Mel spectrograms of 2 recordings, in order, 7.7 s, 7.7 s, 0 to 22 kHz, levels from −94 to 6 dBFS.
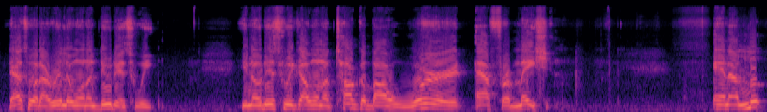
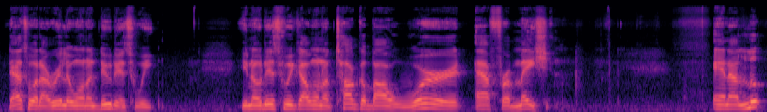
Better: second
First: distortion; slight; 10% of the sound clipped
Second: none

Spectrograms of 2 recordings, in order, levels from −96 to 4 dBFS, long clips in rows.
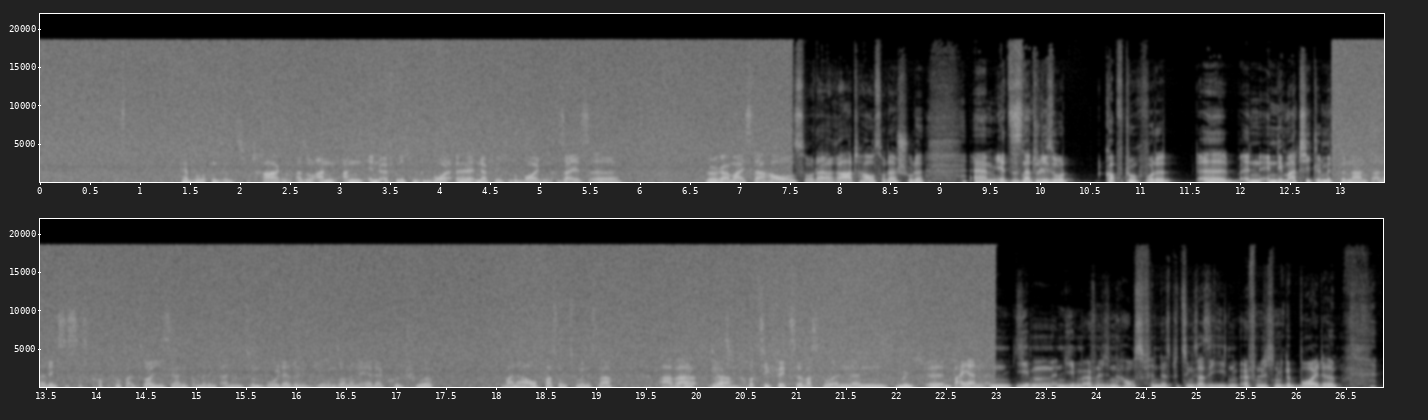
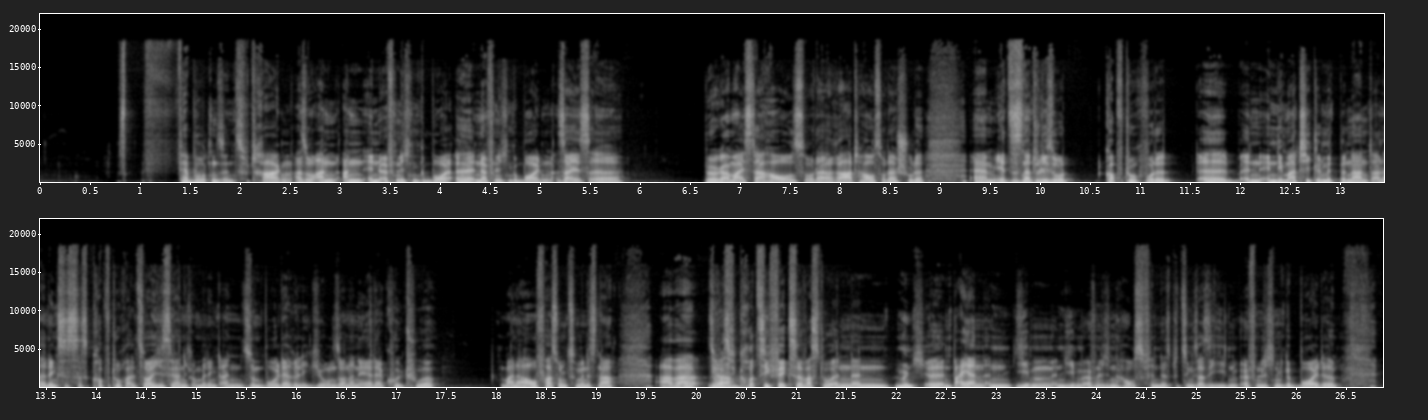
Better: second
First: hiss; loud; until 7.5 s and from 13 to 23 s; 2 dB below the speech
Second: none

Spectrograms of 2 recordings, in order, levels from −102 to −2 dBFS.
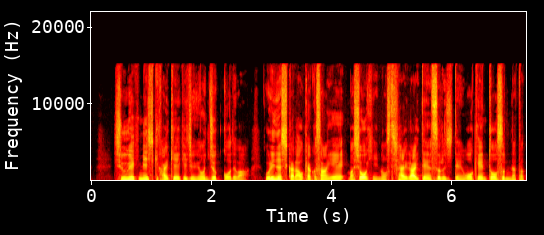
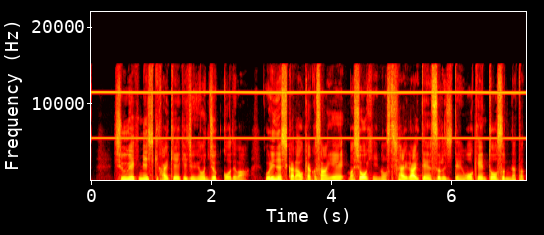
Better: first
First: none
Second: high-pitched whine; loud; throughout; 11.5 kHz, 6 dB below the speech

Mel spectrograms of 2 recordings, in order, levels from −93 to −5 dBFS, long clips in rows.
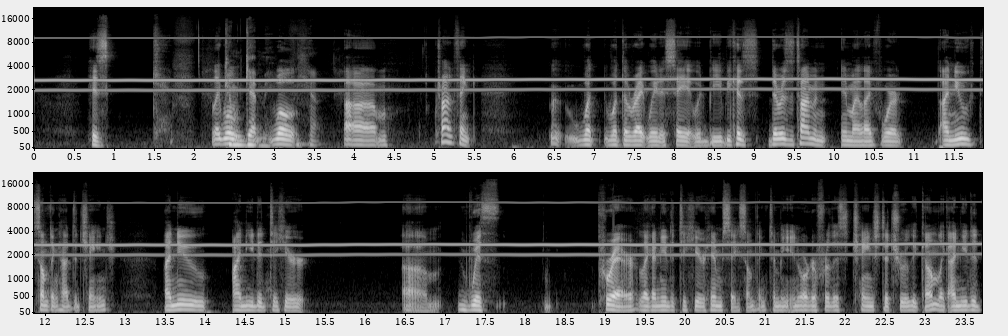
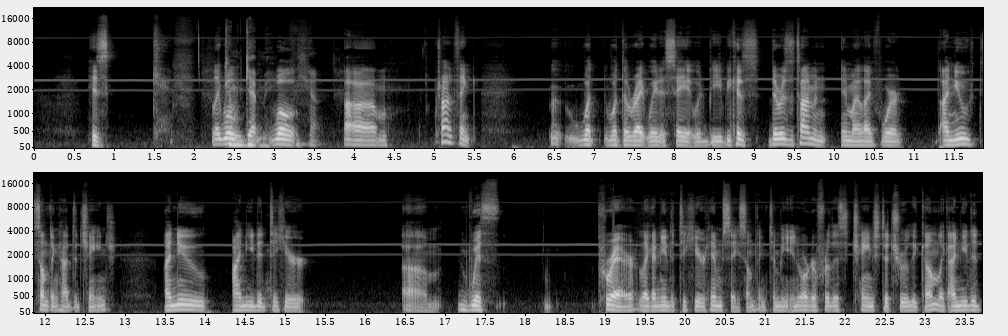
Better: second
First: high-pitched whine; loud; throughout; 2.5 kHz, 5 dB below the speech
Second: high-pitched whine; faint; throughout; 2.5 kHz, 30 dB below the speech

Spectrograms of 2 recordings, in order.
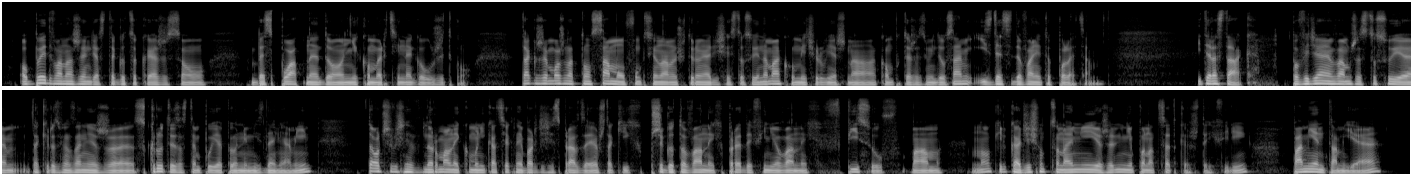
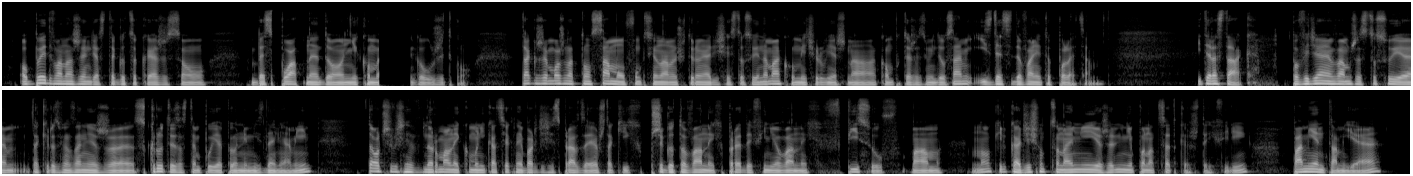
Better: first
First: none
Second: audio cutting out; at 4 s

